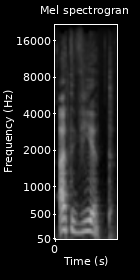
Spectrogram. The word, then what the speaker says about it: ответ: guys, today you'll learn how to pronounce the word ответ, or answer. The O sounds like a schwa.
